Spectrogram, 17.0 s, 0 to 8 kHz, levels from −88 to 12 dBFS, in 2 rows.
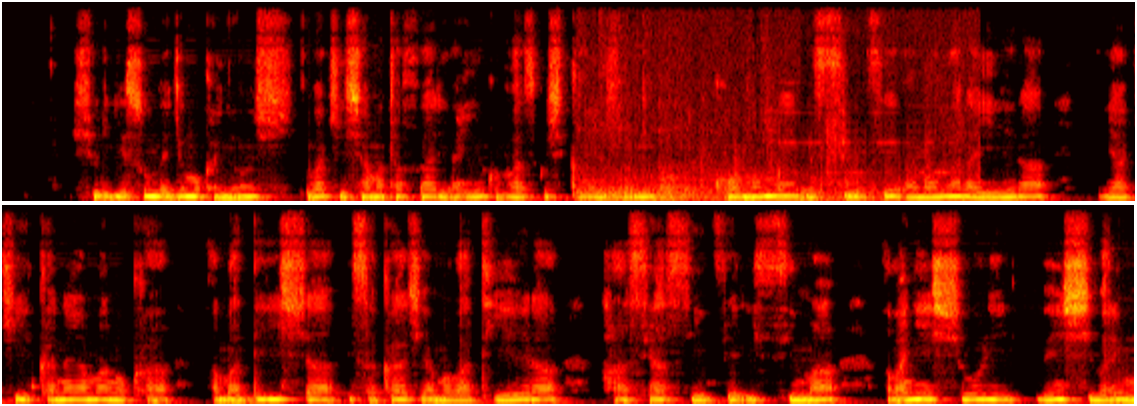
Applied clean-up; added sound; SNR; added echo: neural separator model SepFormer DNS4.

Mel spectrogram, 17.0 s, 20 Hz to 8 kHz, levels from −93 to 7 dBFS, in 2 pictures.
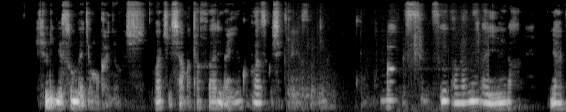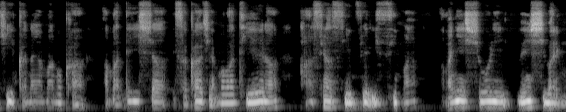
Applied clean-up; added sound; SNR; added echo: neural mask model DeepFilterNet 3.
